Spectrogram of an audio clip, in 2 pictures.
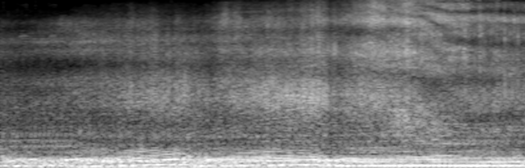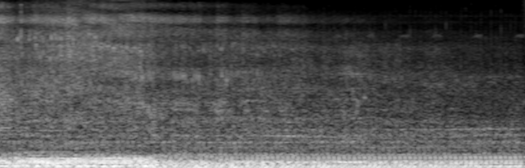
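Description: A Harley motorcycle on an eighth-mile drag strip roars loud and steady, its engine note rising through the run before settling into a constant drone.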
